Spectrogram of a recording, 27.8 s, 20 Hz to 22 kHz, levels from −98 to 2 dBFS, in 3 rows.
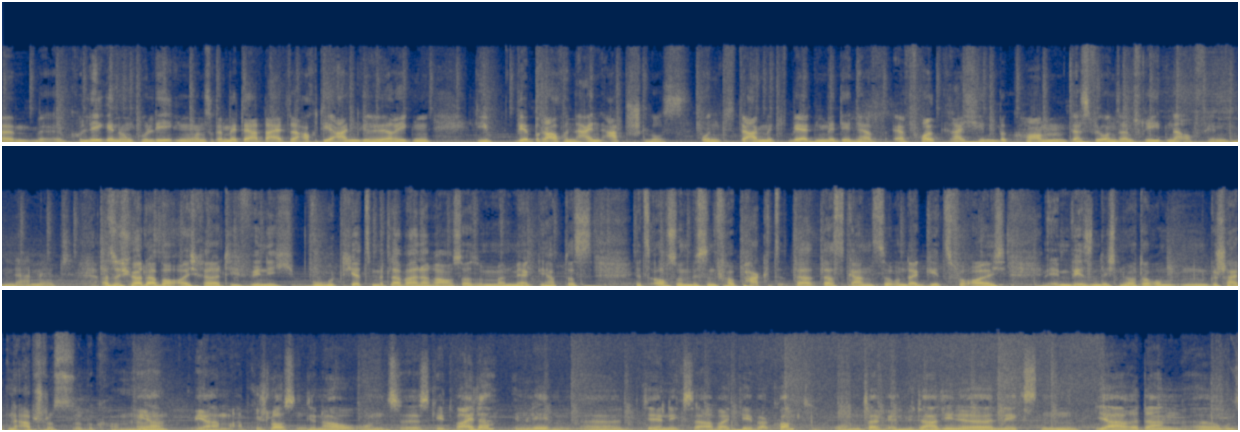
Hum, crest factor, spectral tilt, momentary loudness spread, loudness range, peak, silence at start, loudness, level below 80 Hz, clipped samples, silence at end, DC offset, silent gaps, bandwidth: none; 14 dB; -5.5 dB/octave; 6 LU; 2 LU; -10 dBFS; 0 s; -25 LUFS; -34 dBFS; under 0.1%; 0 s; under 0.1%; none; 15.5 kHz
